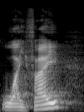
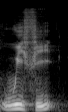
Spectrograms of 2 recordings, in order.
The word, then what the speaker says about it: Wi-Fi: Es diferente, bien diferente de la pronunciación en inglés que es Wi-Fi. Nosotros Wi-Fi, la I se dice la I, Wi-Fi.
